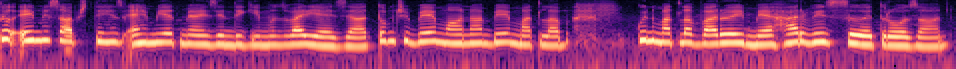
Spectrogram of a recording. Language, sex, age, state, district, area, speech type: Kashmiri, female, 45-60, Jammu and Kashmir, Bandipora, rural, spontaneous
